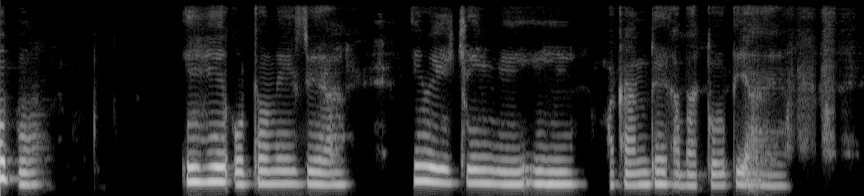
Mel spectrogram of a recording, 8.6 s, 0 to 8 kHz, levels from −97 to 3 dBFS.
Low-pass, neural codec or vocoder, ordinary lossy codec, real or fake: 7.2 kHz; codec, 32 kHz, 1.9 kbps, SNAC; none; fake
